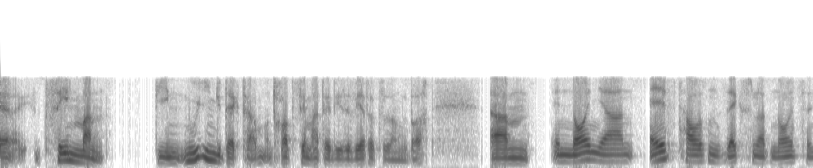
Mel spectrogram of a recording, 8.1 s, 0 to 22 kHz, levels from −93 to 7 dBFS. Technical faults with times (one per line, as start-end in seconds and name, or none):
0.00-8.13 Dialogic VOX ADPCM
